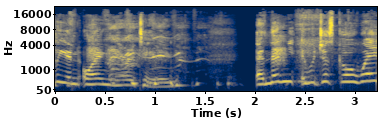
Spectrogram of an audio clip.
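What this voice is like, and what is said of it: Usual voice. Nothing is said of it.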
